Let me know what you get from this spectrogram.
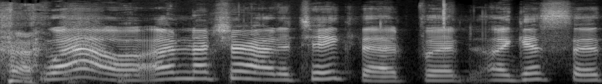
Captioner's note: laughs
